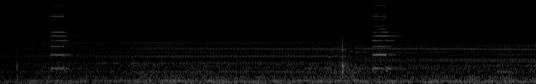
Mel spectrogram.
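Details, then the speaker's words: Dynam Messerschmitt Bf-110 RC plane during radio setup: ESC in programming mode gives two short sharp beeps about three seconds apart over quiet room hiss, one beep marking brake setting. "so you hear how it's beeping so the esc beeps one beep is the break"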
